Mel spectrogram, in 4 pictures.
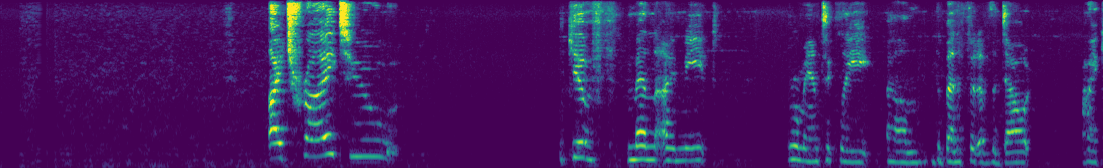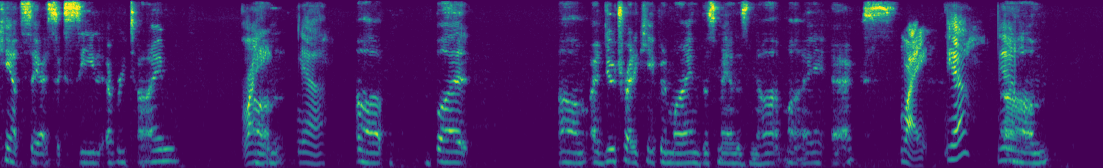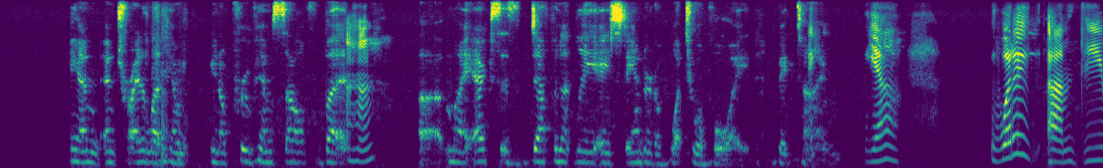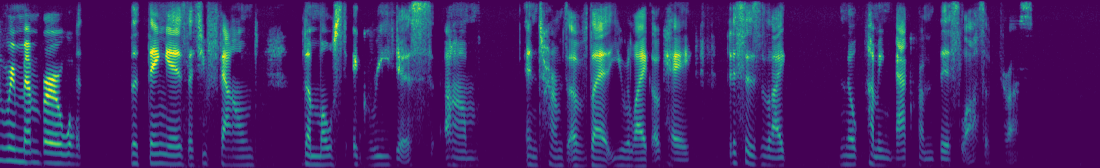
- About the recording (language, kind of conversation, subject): English, advice, How can I rebuild trust in my romantic partner after it's been broken?
- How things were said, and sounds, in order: static; other background noise; background speech; tapping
